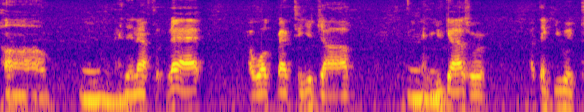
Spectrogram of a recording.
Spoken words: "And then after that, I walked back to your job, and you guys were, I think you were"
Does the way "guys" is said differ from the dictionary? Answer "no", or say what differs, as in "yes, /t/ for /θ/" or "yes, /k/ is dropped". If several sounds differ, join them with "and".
no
